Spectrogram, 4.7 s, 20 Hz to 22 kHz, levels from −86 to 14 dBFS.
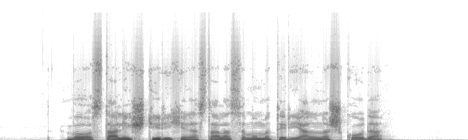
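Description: Throughout the speech, the highs sound thinned and swapped for a grainy, breathy hiss, pointing to heavy Bluetooth LC3 compression as the likely cause, consistent with roughly 32 kbps and 10 ms frames. A spectrogram would show patchy, noise-filled upper bands changing every frame.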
